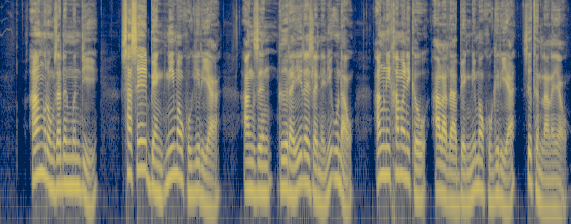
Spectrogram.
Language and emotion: Bodo, happy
